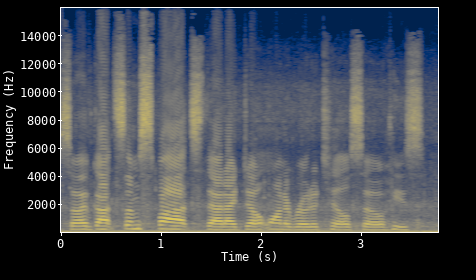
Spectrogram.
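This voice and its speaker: A woman at a fairly slow pace, with light background noise and a dry sound with no echo. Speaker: gardener vlogger. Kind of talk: casual vlog chat. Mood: excited, cheerful. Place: farm machine. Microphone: phone near.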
